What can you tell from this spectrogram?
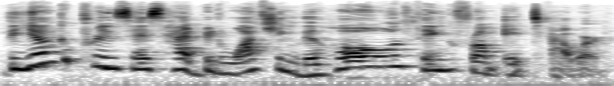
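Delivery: plain reading voice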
